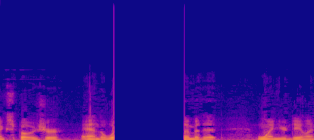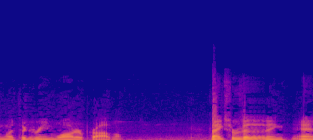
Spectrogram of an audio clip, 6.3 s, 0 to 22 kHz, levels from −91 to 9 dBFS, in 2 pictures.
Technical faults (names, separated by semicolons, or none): audio dropout to silence; AAC frame loss with concealment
